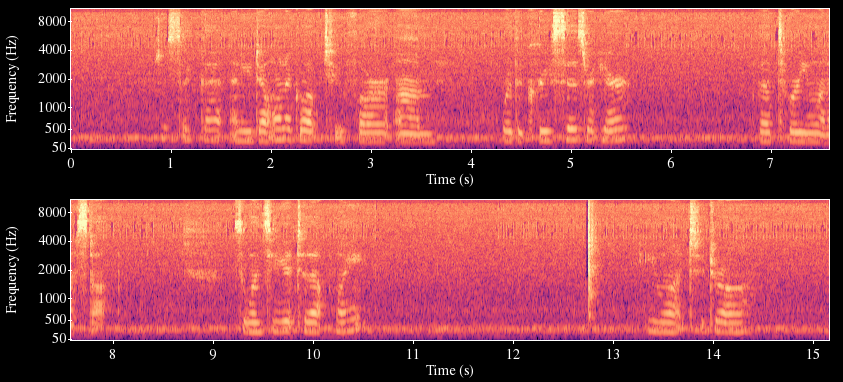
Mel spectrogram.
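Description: A young woman talks calmly close to the microphone, in short phrases with pauses.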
